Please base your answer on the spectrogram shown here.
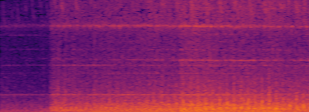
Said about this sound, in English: An armed policeman on the rooftop sees the chopper lift off and soar away.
